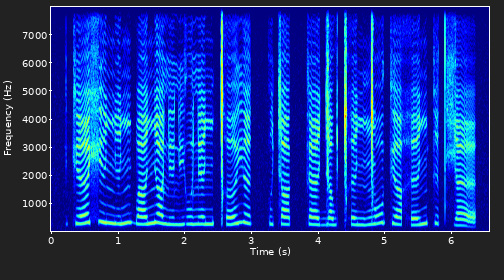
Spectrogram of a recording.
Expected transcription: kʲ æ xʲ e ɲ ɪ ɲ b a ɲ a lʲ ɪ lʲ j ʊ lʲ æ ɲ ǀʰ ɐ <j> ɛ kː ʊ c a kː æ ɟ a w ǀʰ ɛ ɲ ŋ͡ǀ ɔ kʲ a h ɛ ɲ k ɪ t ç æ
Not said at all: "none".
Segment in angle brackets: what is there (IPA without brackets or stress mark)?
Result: j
